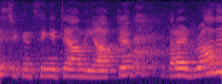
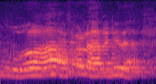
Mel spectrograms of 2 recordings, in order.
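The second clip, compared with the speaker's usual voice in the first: confused student; 9 dB louder than usual. Retold or imitated. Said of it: "Everyone's like".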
